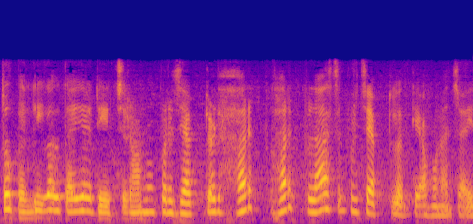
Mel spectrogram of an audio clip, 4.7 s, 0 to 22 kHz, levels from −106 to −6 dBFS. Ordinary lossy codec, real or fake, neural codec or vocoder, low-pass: none; fake; codec, 16 kHz in and 24 kHz out, 1.1 kbps, FireRedTTS-2 codec; 7.2 kHz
